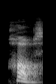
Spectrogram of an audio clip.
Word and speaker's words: Hobbes: going to be talking about social dynamics Thomas Hobs with social Contracting and Insanity yeah always a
